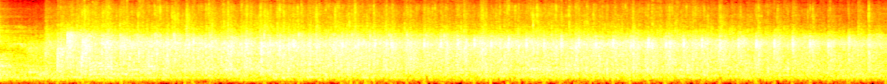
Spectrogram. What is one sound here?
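A crowd applauds loudly in a large echoing hall.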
